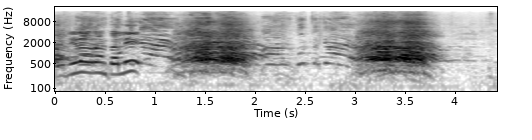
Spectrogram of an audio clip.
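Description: A crowd shouting a slogan in unison, call and response. A single man's voice calls out, and the crowd answers with a loud shout, twice, about two seconds apart. The second shout cuts off just before the end.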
